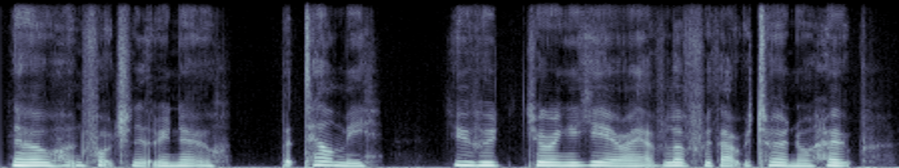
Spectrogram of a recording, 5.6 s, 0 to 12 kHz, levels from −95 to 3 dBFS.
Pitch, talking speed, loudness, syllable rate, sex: 210 Hz, 190 wpm, -17 LUFS, 6.2 syllables/s, female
